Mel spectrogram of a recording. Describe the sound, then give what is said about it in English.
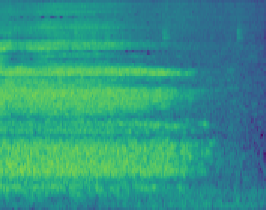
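A deep, slow breath out during a calm guided relaxation exercise, heard alone as one long airy whoosh that holds steady and then fades away. “And out. Breathe in. Keep your body calm. And out.”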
